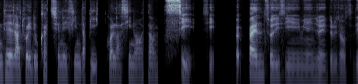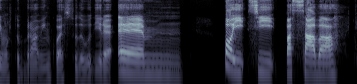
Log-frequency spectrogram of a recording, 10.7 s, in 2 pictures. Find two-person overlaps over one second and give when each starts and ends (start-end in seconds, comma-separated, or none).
none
